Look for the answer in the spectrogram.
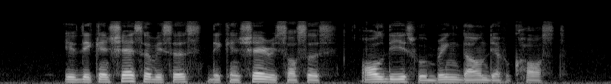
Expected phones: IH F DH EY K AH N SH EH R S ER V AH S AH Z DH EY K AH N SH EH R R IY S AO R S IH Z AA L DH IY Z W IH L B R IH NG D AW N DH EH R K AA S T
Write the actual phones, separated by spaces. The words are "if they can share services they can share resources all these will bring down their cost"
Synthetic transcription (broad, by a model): IH F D EY K AH N SH EH S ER V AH S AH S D EY K AH N SH EH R R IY S AO S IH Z AA L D IY S W IH L B R IH NG D AW N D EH K AA S T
